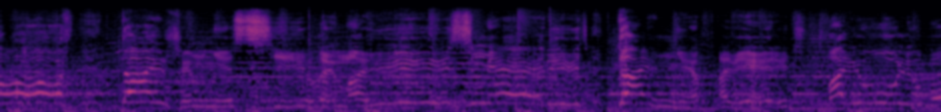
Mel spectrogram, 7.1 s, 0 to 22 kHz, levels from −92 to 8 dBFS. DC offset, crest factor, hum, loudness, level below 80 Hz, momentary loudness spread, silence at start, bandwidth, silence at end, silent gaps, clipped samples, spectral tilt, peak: under 0.1%; 22 dB; none; -45 LUFS; -70 dBFS; 12 LU; 0 s; 16.5 kHz; 0 s; none; under 0.1%; -1 dB/octave; -26 dBFS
